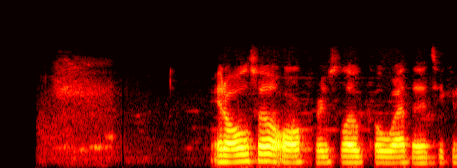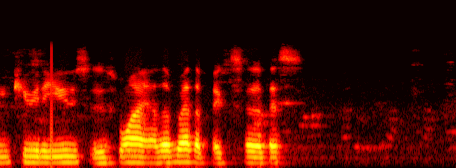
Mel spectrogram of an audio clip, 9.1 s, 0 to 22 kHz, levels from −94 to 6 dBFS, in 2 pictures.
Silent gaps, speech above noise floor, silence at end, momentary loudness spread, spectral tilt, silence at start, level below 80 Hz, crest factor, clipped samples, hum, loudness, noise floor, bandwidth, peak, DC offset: none; 53 dB; 1.65 s; 17 LU; -6.5 dB/octave; 2.15 s; -64 dBFS; 16 dB; under 0.1%; none; -18 LUFS; -70 dBFS; 6.4 kHz; -2 dBFS; under 0.1%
